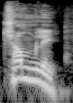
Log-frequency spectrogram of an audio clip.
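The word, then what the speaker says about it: Cholmondeley: completely absurd ways often their own Nam like Chumley which is pronounced CH mondle or beum BP which is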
